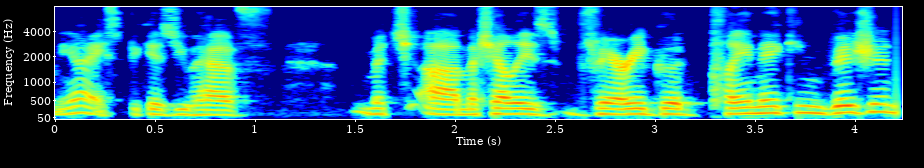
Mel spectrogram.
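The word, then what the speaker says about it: Maccelli: his name is matthias mckelly oh sorry matthias michelle a name that we've had to correct since i heard some interviews with him in finnish and that is how the finnish pronounce it i blame ep ringside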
